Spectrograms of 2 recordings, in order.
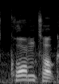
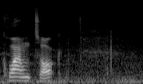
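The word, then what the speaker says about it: Quantock: Quantic Hills about me I was pronouncing it wrong the other day it's qualm talk not quang talk qualms talk hills and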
